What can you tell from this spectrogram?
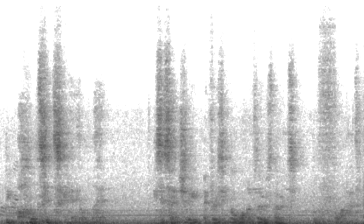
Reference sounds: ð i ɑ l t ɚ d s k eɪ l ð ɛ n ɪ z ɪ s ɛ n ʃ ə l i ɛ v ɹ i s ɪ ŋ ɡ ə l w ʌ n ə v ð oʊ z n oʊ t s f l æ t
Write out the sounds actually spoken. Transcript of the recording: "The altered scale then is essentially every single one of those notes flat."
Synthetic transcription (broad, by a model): ð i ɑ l s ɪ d s k eɪ l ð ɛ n ɪ z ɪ s ɛ n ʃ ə l i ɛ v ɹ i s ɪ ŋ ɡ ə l w ʌ n ə v ð oʊ z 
